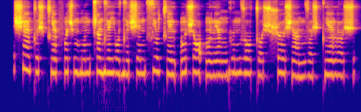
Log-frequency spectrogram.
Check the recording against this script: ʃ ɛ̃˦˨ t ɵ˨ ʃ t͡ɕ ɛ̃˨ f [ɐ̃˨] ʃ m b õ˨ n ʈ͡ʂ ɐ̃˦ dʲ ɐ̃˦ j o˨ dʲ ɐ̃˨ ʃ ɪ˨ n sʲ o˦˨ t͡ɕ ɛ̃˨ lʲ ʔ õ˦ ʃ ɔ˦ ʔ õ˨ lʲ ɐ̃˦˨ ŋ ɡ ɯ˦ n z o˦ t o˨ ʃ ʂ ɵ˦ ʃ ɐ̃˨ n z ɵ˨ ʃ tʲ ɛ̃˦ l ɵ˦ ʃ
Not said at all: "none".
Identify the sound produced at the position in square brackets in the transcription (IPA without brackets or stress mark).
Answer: ɐ̃˨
